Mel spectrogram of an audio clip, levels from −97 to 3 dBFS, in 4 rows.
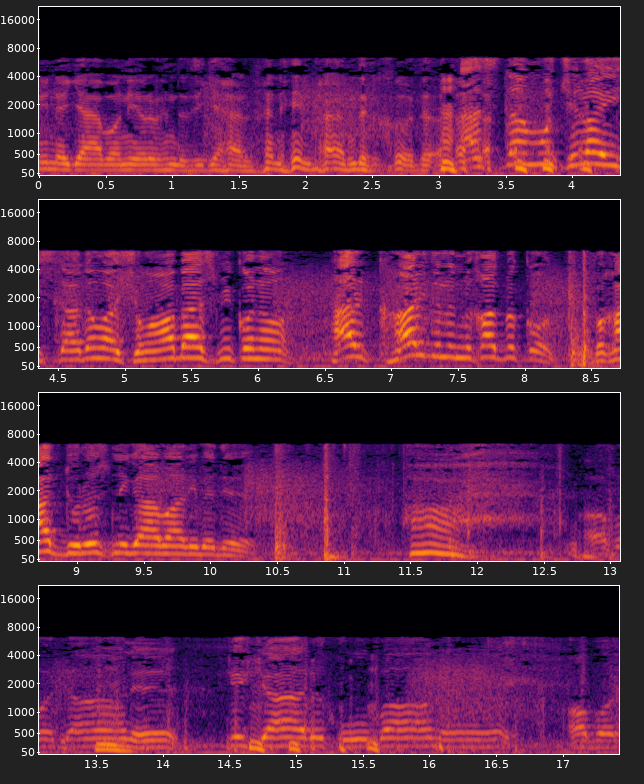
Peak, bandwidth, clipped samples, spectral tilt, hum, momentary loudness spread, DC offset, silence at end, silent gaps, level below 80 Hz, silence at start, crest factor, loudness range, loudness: -8 dBFS; 6.6 kHz; under 0.1%; -5.5 dB/octave; none; 15 LU; under 0.1%; 0 s; none; -50 dBFS; 0 s; 20 dB; 7 LU; -28 LUFS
